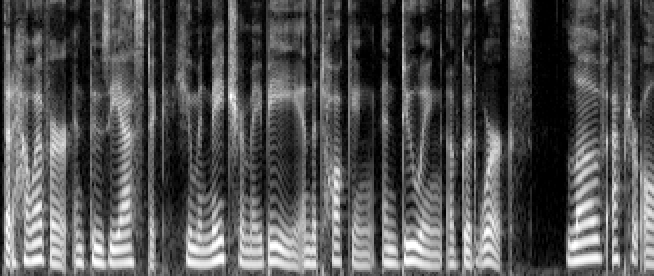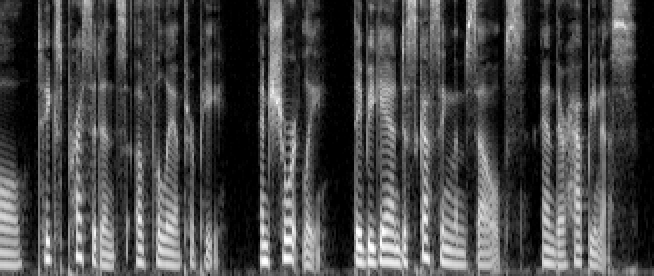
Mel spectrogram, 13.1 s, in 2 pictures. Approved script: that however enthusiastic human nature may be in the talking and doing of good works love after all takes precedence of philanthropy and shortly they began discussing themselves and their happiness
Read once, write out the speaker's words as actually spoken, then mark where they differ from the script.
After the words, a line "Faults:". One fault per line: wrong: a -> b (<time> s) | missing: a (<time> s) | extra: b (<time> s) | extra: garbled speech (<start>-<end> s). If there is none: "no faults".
that however enthusiastic human nature may be in the talking and doing of good works love after all takes precedence of philanthropy and shortly they began discussing themselves and their happiness
Faults:
no faults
